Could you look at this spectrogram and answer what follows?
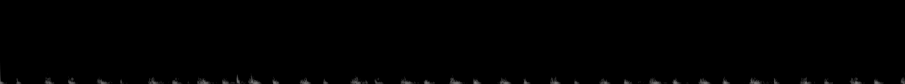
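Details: Heart pumping after lifting a heavy object; fast, strong, regular heartbeat at about 120 beats a minute, a normal rise in rate after exertion.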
